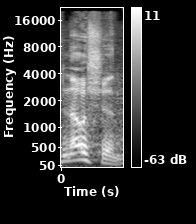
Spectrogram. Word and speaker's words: Notion: Number 4, which rhymes with Motion, is Notion.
